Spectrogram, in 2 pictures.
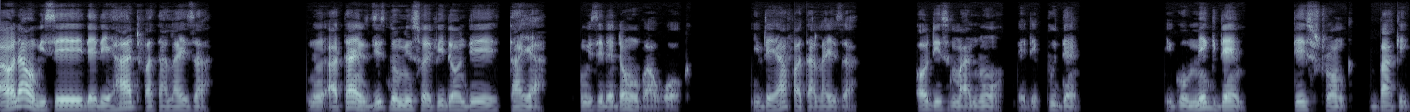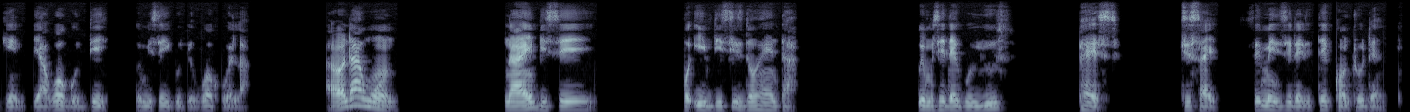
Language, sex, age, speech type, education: Nigerian Pidgin, male, 30-45, spontaneous, primary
